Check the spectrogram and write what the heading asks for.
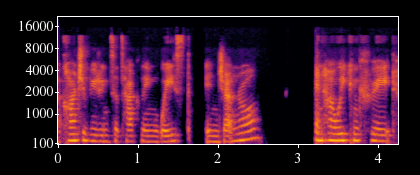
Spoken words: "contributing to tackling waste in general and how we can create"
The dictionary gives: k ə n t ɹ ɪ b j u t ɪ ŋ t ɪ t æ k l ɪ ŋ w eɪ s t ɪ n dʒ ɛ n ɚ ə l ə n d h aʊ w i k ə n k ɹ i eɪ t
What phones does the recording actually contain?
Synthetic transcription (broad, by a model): k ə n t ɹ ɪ b j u t ɪ ŋ t ɪ t æ k l ɪ ŋ w eɪ s t ɪ n dʒ ɛ n ɚ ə l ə n h aʊ w i k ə n k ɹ i eɪ t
